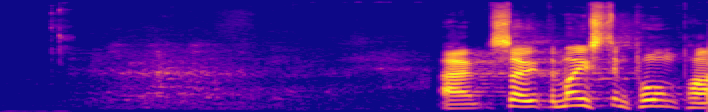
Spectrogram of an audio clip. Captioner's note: laughter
